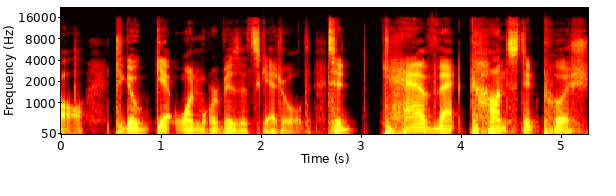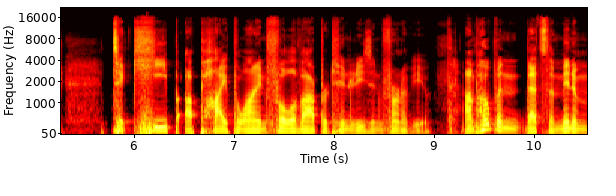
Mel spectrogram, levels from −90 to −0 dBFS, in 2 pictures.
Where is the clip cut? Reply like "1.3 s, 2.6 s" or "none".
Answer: 2.6 s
